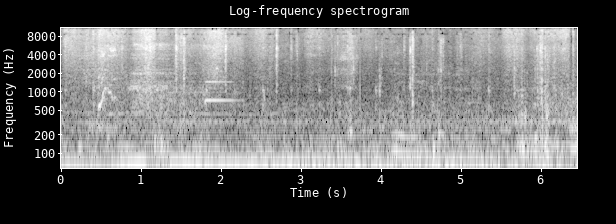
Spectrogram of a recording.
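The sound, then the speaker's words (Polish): A car drives slowly and pulls in to park, its low engine hum and road rumble running steadily under scattered creaks and small mechanical knocks. “Dobrze, to ja teraz tu zajeżdżam i zaparkuję.”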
